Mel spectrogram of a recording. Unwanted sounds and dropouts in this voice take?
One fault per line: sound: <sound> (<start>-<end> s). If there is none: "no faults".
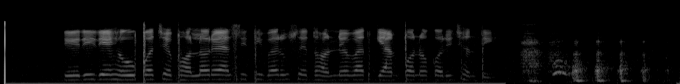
sound: laugh (5.2-6.7 s)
